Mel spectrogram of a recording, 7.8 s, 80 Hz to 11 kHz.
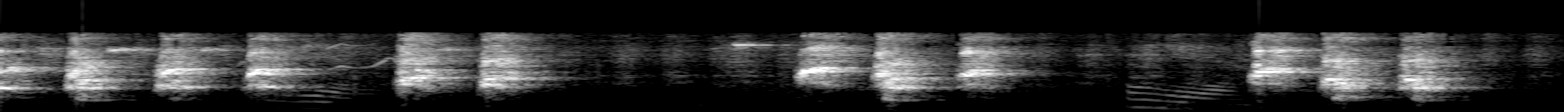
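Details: Terrier mother beside one-day-old babies that need rescue; rapid harsh barks in groups of three or four, about 150 a minute, with a falling whine in a gap and gentle human talk.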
